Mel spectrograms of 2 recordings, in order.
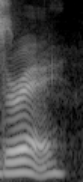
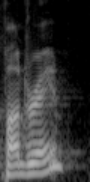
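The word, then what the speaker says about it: Pend Oreille: He lived on Ponderay, which is, and I can't pronounce the lake very well. Penn-Oriel. It's in northern Idaho. It's the lake that's Ponderay. – Is it pronounced Ponderay? Mm-hmm.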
